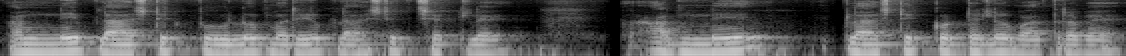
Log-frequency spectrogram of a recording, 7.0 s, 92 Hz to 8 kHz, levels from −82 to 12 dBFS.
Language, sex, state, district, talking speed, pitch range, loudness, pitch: Telugu, male, Telangana, Hyderabad, 85 wpm, 120-130 Hz, -16 LUFS, 125 Hz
